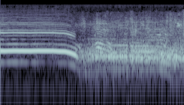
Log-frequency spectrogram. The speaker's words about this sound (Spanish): Cristo vive. Cristo vive. Cristo vive. Demos un fuerte grito de júbilo.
